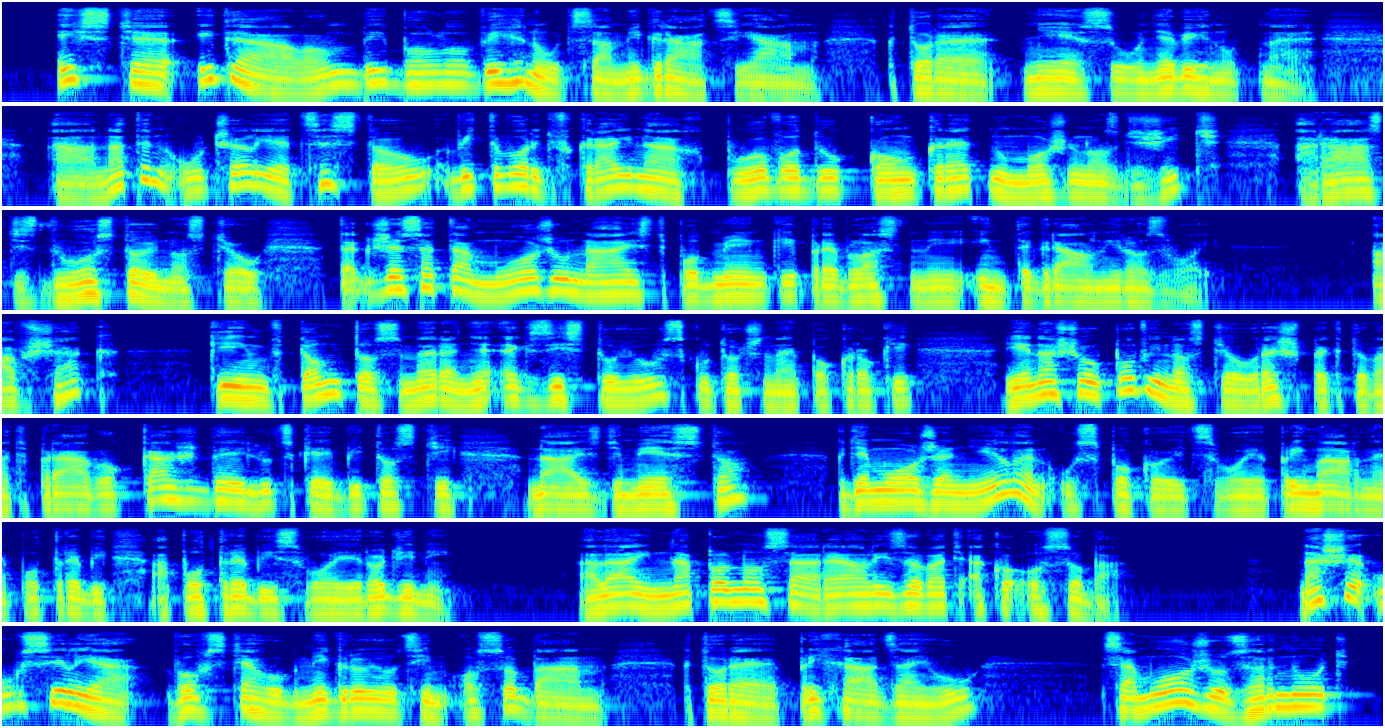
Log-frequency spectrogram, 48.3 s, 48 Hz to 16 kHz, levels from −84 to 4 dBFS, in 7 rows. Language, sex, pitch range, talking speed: Slovak, male, 90-125 Hz, 105 wpm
